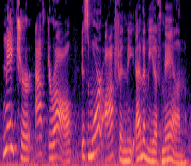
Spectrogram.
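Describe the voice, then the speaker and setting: A woman's voice: on the high side, very animated, normal speed, a bit bright, soft background music. A woman voicing a plucky young seafaring girl in a video game, with quaint, matter-of-fact phrasing. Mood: thoughtful.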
